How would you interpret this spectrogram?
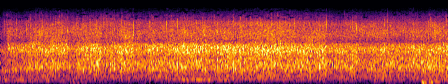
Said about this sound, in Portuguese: Se é a primeira notícia boa, glória a Deus por isso. Pode aplaudir Jesus, não tem problema não.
